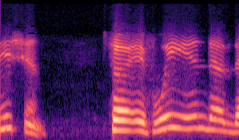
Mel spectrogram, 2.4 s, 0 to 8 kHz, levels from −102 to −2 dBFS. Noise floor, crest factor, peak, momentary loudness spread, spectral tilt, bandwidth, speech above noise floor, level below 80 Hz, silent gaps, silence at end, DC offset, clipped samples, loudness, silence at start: -65 dBFS; 18 dB; -2 dBFS; 13 LU; -8 dB/octave; 4.5 kHz; 47 dB; -66 dBFS; none; 0 s; under 0.1%; under 0.1%; -19 LUFS; 0 s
